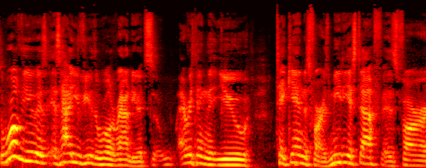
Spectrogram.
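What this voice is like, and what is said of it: Usual voice. Nothing is said of it.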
